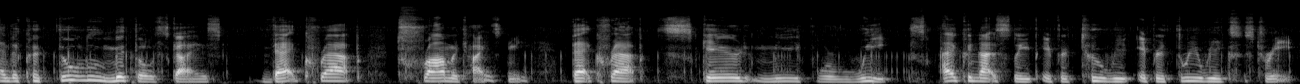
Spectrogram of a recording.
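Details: Male with a self-described speech impediment he says he cannot help; stutter-like disfluency. Finding: speech impediment (stutter-like disfluency).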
